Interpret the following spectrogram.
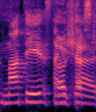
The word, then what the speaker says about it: Mati: It's Mati.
